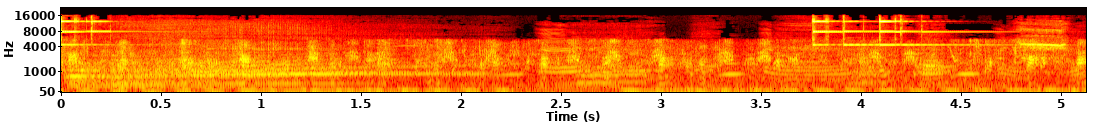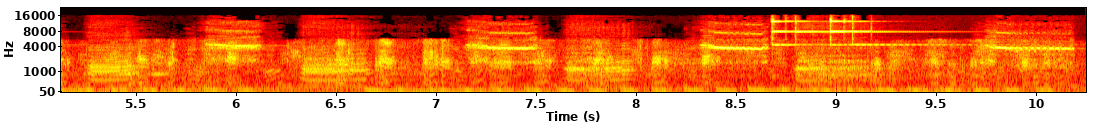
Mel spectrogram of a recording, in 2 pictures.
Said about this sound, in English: a donkey juggling ducks rides in on a unicycle that's got a bell attached to the wheel. Yeah, and it sounds like this.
